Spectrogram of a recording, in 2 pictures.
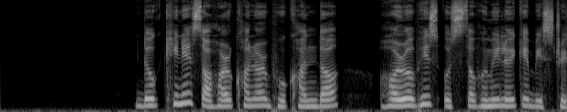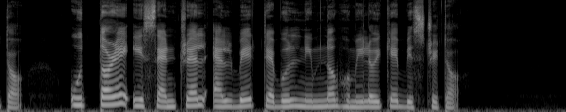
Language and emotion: Assamese, neutral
